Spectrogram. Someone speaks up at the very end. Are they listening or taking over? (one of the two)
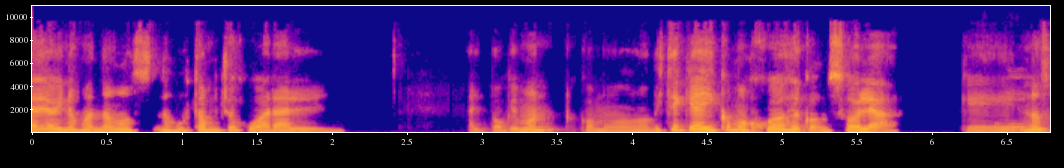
listening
